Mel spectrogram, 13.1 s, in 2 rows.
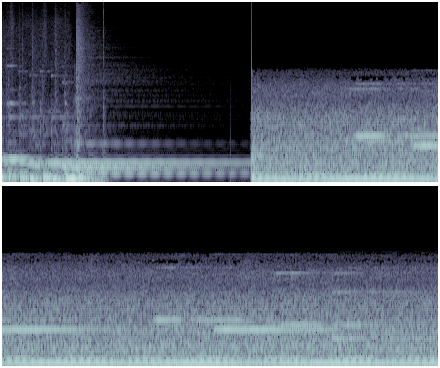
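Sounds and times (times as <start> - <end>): low diesel train drone: 3.8 - 13.0.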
